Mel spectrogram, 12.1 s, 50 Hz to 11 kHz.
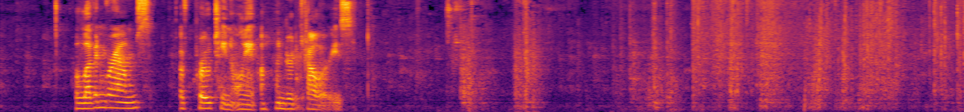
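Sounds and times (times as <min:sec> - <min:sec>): plastic wrappers rustling: 0:08.6 - 0:12.0.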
